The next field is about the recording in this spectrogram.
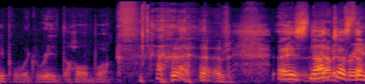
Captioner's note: laughing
